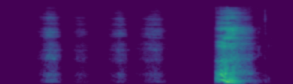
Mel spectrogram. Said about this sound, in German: Ach so, man hm. soll nicht gähnen, ne? Ich bin gar nicht müde. Wieso man soll nicht gähnen, ja. weil es ansteckend ist oder wie kommst du da?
